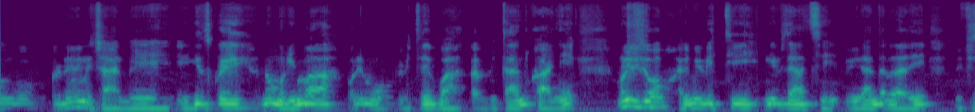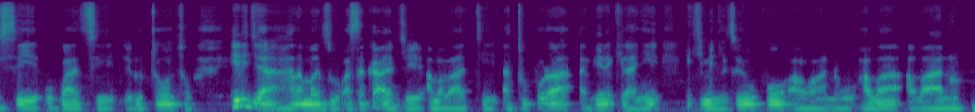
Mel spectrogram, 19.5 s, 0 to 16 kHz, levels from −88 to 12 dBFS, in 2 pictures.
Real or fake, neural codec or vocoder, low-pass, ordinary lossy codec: fake; codec, 44.1 kHz, 2.6 kbps, SNAC; 14.4 kHz; AAC, 64 kbps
